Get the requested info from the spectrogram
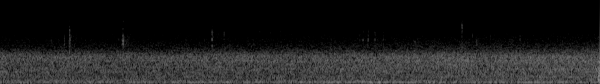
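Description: Faint, scattered ticks of a hand screwdriver turning a folding knife's pivot screw as it is tightened down, over a steady background hiss.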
